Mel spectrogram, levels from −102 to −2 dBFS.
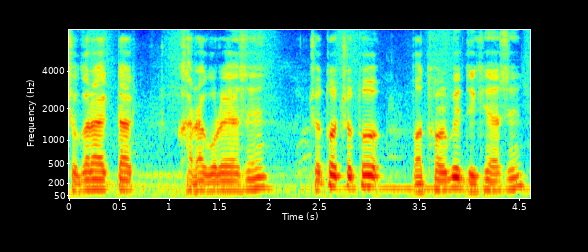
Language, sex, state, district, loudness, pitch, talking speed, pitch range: Nagamese, male, Nagaland, Dimapur, -19 LUFS, 130 Hz, 130 wpm, 120-145 Hz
